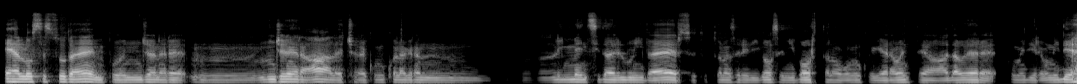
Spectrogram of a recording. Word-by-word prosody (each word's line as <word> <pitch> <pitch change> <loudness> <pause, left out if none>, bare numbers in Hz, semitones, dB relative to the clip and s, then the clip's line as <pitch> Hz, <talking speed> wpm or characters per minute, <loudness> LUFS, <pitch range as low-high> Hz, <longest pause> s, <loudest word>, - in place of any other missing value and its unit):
E - - +7
allo 125 -1 +8
stesso 125 0 +1
tempo 115 -3 +5
in 105 +1 0
genere 105 -2 0
mhmm, 100 -1 -9
in - - +4
generale, 120 -3 +3
cioè, 100 0 -7
comunque 105 +1 -10
la 105 - -1
gran 100 -2 -7 0.6
l'immensità 110 0 -1
dell'universo, 105 -1 +2
e - - -26
tutta - - -18
una 105 - -4
serie 105 0 -8
di 100 0 -8
cose 110 0 -4
mi 100 0 -7
portano, 105 -1 -2
comunque, 100 0 -9
chiaramente 100 +1 -3
ad 95 0 -4
avere, 105 0 +1
come 105 -2 -13
dire, 100 -1 -9
un'idea 110 +3 +3
105 Hz, 165 wpm, -23 LUFS, 100-110 Hz, 0.6 s, allo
